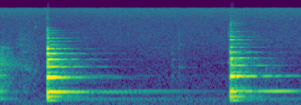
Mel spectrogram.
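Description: Viola plucked pizzicato: two single notes about a second apart, each starting sharply and ringing out as it fades. They are the D and C-sharp of the exercise.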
